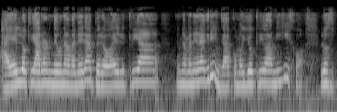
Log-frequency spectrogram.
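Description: A woman's voice: on the high side, darkish tone. A mother chatting casually and bluntly, swearing freely and switching between languages mid-sentence. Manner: blunt and profane. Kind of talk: casual chat.

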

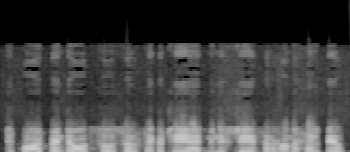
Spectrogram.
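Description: A man's voice: a little high, quick pace. A man giving a scripted phone greeting as an agent posing as a government officer. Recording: tinny, narrow phone line.

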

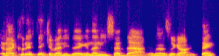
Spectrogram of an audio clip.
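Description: College-age male guest, ordinary mid pitch, relaxed and a little sheepish in his telling. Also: quick pace, no room sound, dull audio. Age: young adult. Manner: casual, filler-heavy, self-deprecating, laughing. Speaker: guest, college baseball player. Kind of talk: casual storytelling in interview.

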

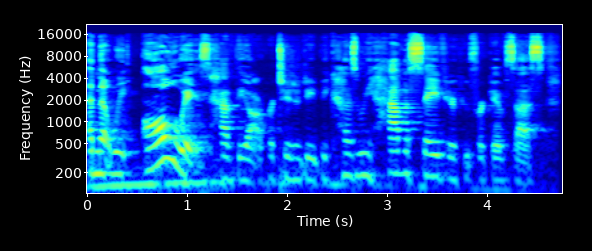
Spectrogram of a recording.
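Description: A woman's voice: on the low side, a little fast, vocal fry, slight background noise. A woman hosting a podcast, affirming her guest and wrapping up with encouragement. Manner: warm affirming responses, encouraging wrap-up. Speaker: podcast host. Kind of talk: podcast interview.

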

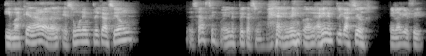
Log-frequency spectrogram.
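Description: This Puerto Rican man's voice is mid-range and fairly quick, with a Puerto Rican Spanish accent. As a podcast host he wanders through his opinions in a chatty monologue spoken straight to the listener. The sound is roomy, dull and lo-fi.

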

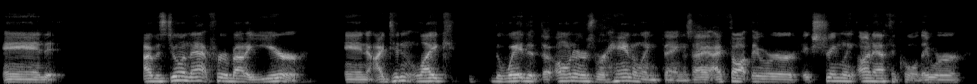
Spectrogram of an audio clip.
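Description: A fairly bright, mid-range male voice at normal speed belongs to a young Ohio man telling his story as a podcast guest. The interview is casual, and he sounds earnest and reflective, often restarting and saying "you know."

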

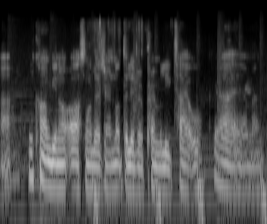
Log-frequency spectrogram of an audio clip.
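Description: A man's voice: on the low side, steady tone, fast talker, a little mellow, soft background music. A young man with a London roadman accent, debating football casually in a blunt, insistent way. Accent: London, urban British slang. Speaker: podcast co-host.

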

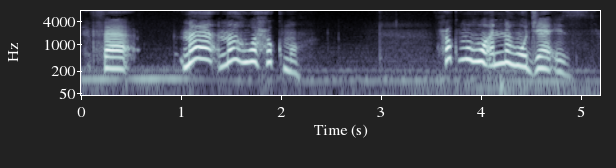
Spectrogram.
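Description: Woman as recitation teacher, mid-pitched, dry untreated sound, explanatory and unhurried with frequent pauses. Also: darkish tone, no echo. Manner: explanatory, pausing often with fillers. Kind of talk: lesson on Quran recitation rules.

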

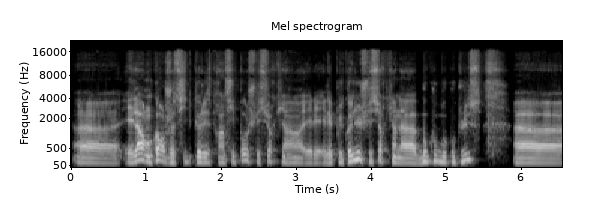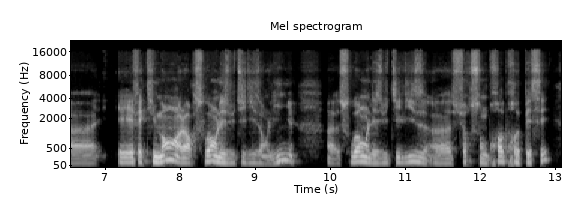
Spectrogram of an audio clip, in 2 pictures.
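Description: A man's voice: lowish voice, moderate pace, darkish tone, no echo, studio quality. A man co-hosting a casual tech podcast, explaining at length with many fillers and restarts and an occasional chuckle. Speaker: co-host presenting the topic.

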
